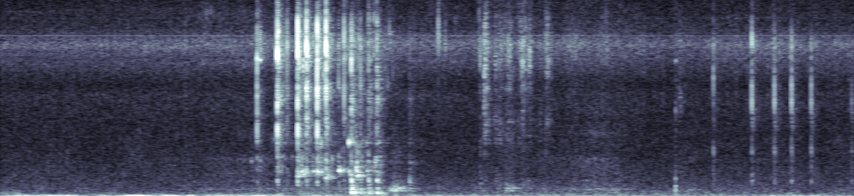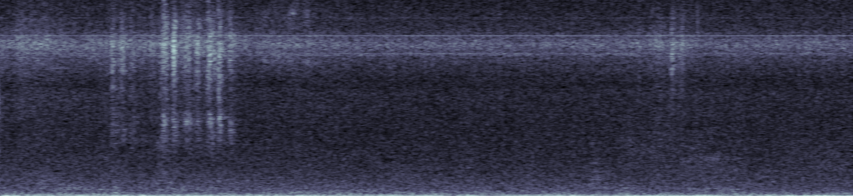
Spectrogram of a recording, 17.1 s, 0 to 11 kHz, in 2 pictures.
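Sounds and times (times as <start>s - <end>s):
paintbrush clicks and taps: 2.5s - 4.2s, 6.7s - 8.7s.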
